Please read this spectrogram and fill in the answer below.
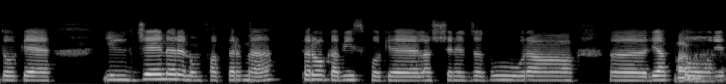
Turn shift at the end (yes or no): yes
